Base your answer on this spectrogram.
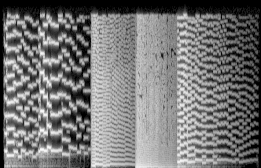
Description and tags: made a alien voise with the soft ware challed wave pad
alien, animated, voise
